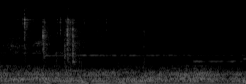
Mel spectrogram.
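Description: Faint clicks and light knocks from an aluminium phone tripod mount being slid into an Arca-Swiss quick-release clamp, mostly in the first second.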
